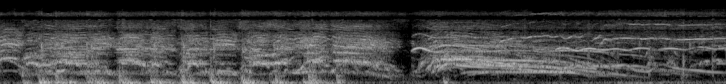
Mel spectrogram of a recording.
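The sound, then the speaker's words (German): Australian women players celebrate their round-of-16 win over Denmark in a bus, cheering and shouting together: loud chanting with rhythmic stomping or clapping beats at first, then a burst of excited high-pitched yelling and whooping. “So haben die australischen Spielerinnen ihren Sieg gegen Dänemark im Achtelfinale gefeiert. Das war im Bus und die Freude unüberhörbar riesengroß.”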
